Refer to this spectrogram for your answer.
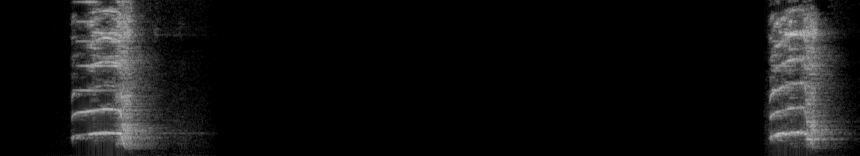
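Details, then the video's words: Fea's muntjac calling: two short, harsh, harmonic barks about five seconds apart, each sliding slightly downward and fading quickly, with silence in between. "เสียงเก้งหม้อ Muntiacus Sound"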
